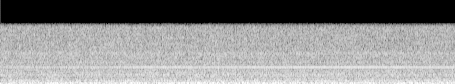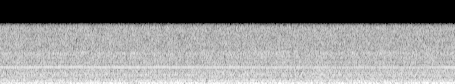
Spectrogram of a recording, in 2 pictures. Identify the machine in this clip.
pump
